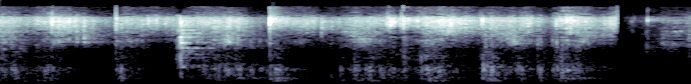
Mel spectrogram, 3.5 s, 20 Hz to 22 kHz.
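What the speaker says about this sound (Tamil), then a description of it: "உளுந்து, மிளகு, அப்புறம் வெந்தயம் இதை 3 ஒன்றா போட்டு வறுத்துக்கலாங்க" Urad dal, black pepper and fenugreek seeds stirred and dry roasted together in a pan, giving a steady near patter of scraping and rattling seeds with a faint sizzle, no talking.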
